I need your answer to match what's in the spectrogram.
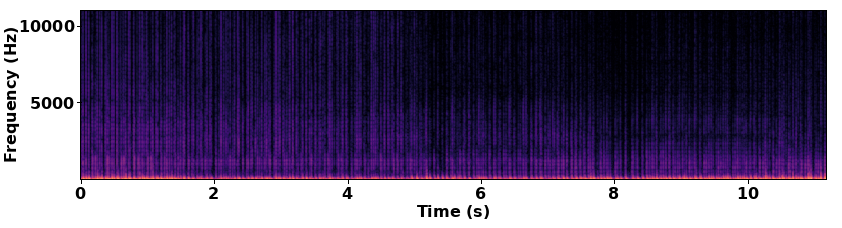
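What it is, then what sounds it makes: Faux leather case fast-tapped. A faux leather case is tapped quickly and continuously, making a rapid stream of dull, muffled thuds. The taps are low and soft with no ringing, blending into a steady rustling patter throughout.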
